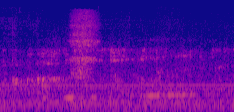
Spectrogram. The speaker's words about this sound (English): Just hear the water filling up in the background. I know. And that's kind of satisfying to me. It was a really nice noise. It was clean, right?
